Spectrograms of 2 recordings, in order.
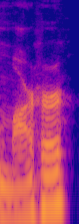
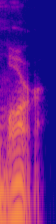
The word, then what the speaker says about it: Maher: I I if I hear someone say Bill Marer, unless this how this he just thinks that's how it's pronounced. I don't know. It's very odd. Very odd. Because you know Bill Maher. Like how would you not know Bill Maher? It's Bill Maher.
